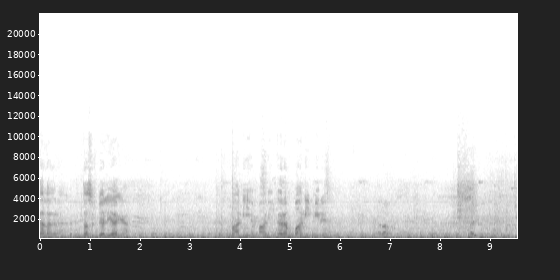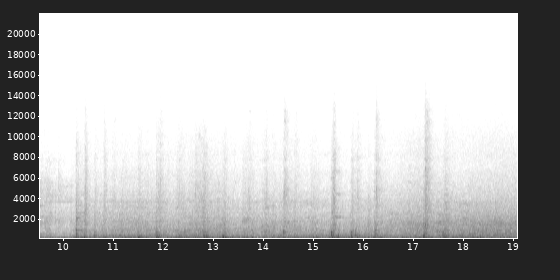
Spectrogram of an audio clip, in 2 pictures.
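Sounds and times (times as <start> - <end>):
train coach rumbling on track: 0.0 - 19.0
wheels clacking over rail joints: 8.4 - 18.4.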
